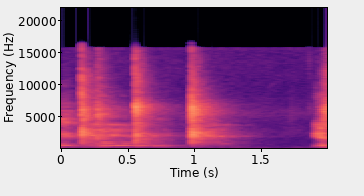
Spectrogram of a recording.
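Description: A few sharp, irregular hand claps: a couple together at the start and one more about a second in.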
